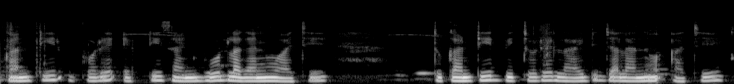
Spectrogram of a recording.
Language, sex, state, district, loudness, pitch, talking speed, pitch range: Bengali, female, Assam, Hailakandi, -16 LUFS, 170 Hz, 90 wpm, 160-185 Hz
